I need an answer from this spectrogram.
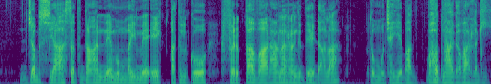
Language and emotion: Urdu, disgusted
